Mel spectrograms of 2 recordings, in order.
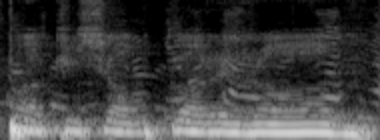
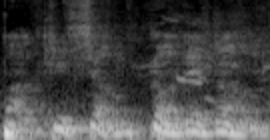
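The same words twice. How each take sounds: First: It is recited in a frightening, menacing voice. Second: It is recited in a weeping, tearful voice. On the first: "তোরটা তো আরো বেশি ভয়ঙ্কর শোনা গেল" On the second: "কানতে কানতে কয়"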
